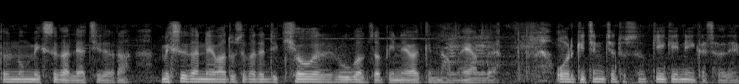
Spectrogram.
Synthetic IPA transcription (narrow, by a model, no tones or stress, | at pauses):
t̪ʊnũːmɪkskəɾlejaːətːʃʰiːt̪əɾãː | mɪkskəɾneːʋaːt̪̬ʊsːkət̪eːd̪ɪkʰːjoːeɾuːɡəpzaːpiːneːʋaːkɪnːaːmːãːnd̪aɛːoːɾkɪt͡ʃʰənt͡ʃət̪ʊskiːkinəĩːkəɾsəkd̪eː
